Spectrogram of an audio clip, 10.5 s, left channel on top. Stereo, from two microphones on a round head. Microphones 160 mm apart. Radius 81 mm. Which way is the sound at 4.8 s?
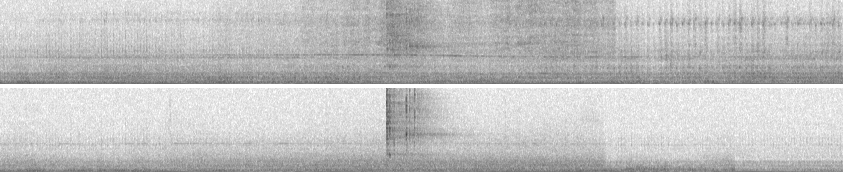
65° right (ahead or behind).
